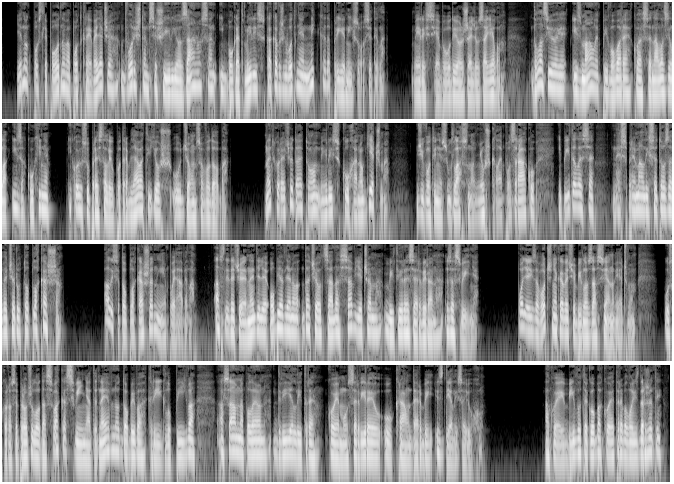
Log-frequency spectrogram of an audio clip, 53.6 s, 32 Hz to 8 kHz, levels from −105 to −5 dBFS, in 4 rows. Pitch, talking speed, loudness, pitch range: 110 Hz, 150 wpm, -21 LUFS, 100-125 Hz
